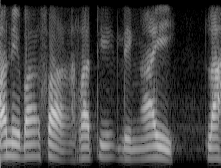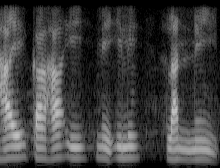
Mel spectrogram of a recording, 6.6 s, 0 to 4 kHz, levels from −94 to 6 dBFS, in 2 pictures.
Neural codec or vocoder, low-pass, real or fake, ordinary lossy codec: none; 3.6 kHz; real; none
